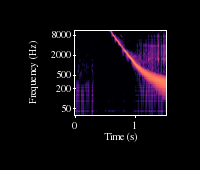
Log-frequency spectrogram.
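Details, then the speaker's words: Loudspeaker under a falling test tone with irregular crackly buzzing rattle, loose particle (transient) distortion; compared against a good speaker. "I'll play you a speaker with loose particle Distortion here oh do you hear that rattling noise"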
